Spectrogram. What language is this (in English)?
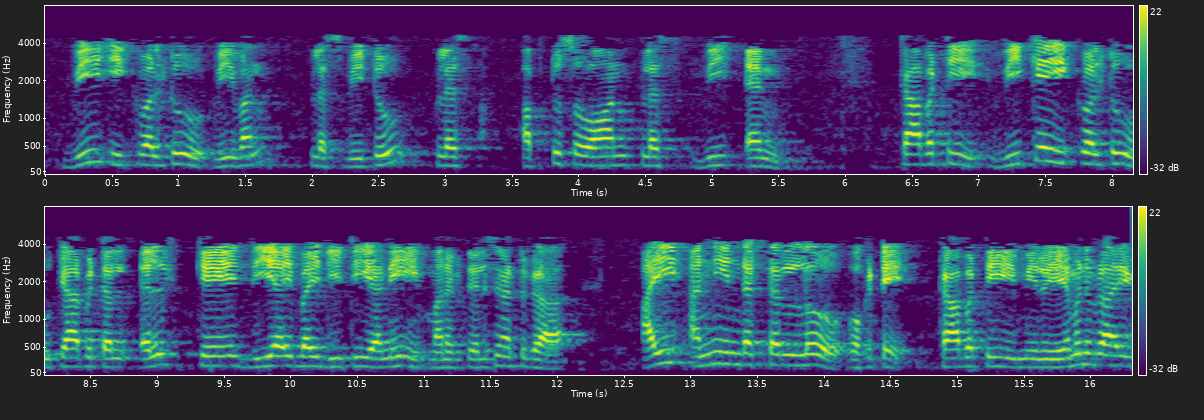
Telugu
